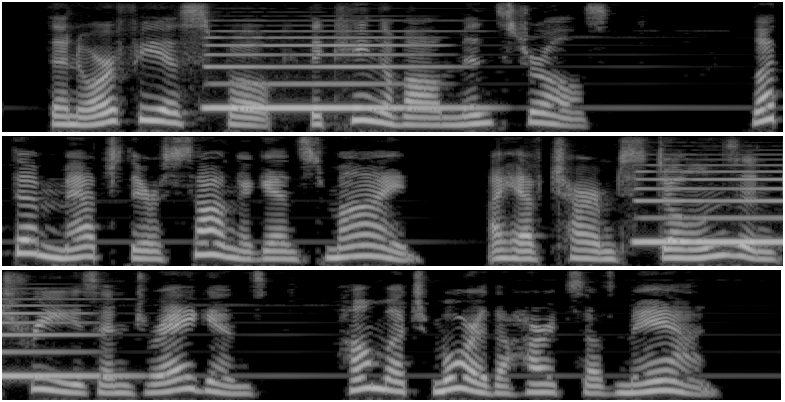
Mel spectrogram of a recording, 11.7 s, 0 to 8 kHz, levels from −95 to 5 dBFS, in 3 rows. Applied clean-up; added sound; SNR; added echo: classical method spectral subtraction.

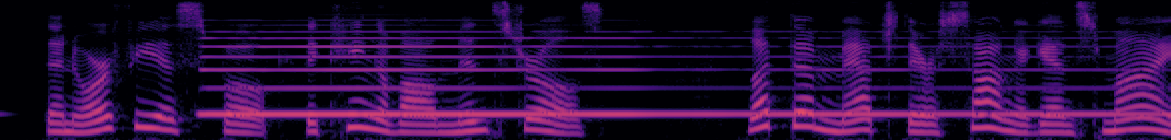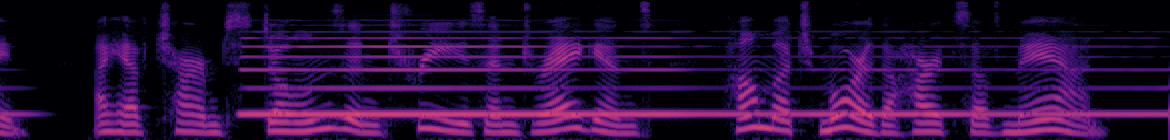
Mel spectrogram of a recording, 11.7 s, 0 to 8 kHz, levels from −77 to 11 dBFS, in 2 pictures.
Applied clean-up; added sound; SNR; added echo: none; Wind instrument, woodwind instrument; 0 dB; none.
